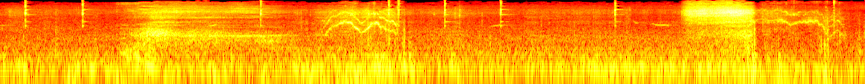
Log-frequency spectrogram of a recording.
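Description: Wind buffeting an action camera's microphone, a steady low rumble, with a few short high squeaks and a brief hiss about five seconds in.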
